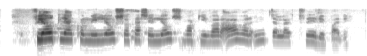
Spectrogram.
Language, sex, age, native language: Icelandic, male, 18-19, Icelandic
